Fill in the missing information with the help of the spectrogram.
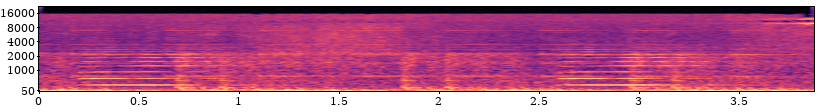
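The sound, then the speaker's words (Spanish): Two short train horn beeps, steady and tonal, separated by a pause of about two seconds, sounding over a continuous loud low rumble of a train coasting at about 42 km/h as it nears its stopping position. “Pitido.”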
